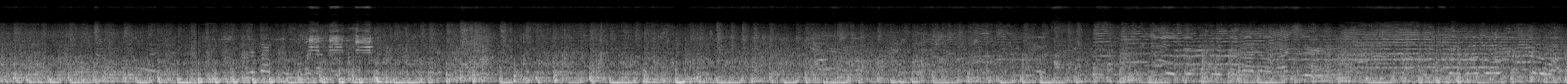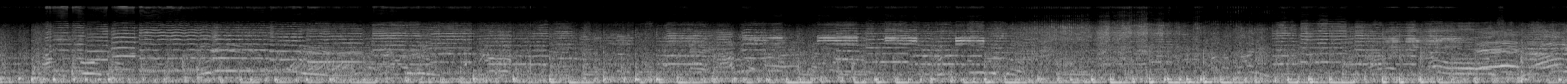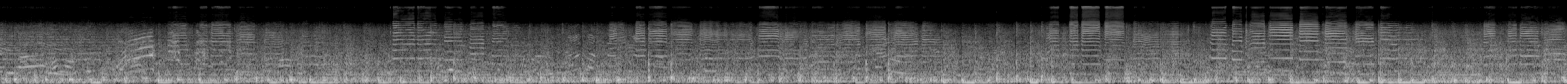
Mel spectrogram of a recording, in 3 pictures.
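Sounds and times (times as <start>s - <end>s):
crowd voices: 0.0s - 47.0s
music with drumbeat: 0.0s - 47.0s
vehicle noise: 0.0s - 47.0s.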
